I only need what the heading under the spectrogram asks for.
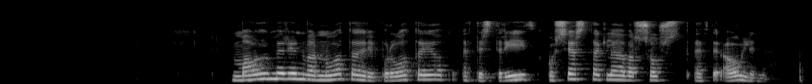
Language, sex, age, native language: Icelandic, female, 50-59, Icelandic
